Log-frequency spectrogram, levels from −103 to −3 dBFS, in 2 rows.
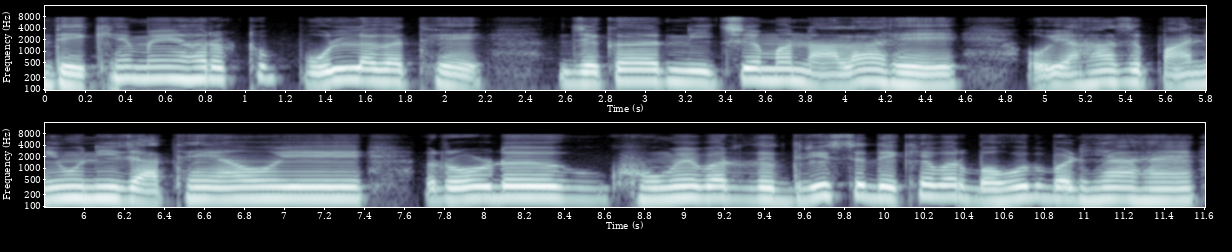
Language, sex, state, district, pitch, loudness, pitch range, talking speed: Chhattisgarhi, male, Chhattisgarh, Sarguja, 160 Hz, -15 LUFS, 145-170 Hz, 155 wpm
